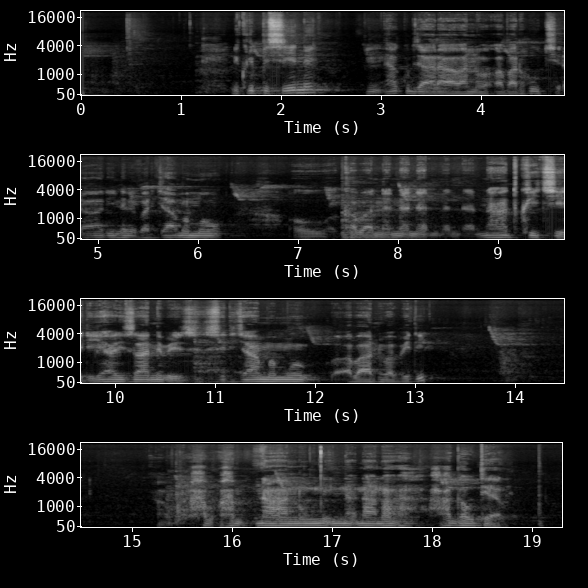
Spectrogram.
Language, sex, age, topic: Kinyarwanda, male, 18-24, finance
